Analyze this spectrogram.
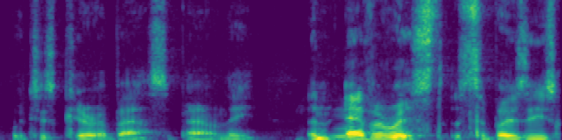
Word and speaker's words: Kiribati: There's loads of countries I used to mispronounce on point. Go on. Kiribati, which is Kiribati, apparently.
